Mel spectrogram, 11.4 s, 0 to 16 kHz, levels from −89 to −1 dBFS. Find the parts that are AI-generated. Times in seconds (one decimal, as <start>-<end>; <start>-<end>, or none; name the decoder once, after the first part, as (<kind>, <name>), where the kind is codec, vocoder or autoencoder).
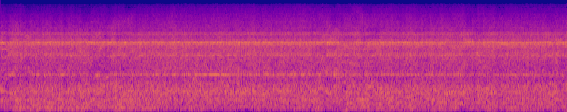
0.0-0.6 (codec, DAC); 1.6-2.7; 6.3-7.6; 8.9-9.7; 10.9-11.4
